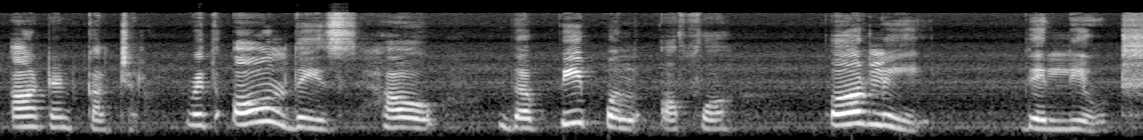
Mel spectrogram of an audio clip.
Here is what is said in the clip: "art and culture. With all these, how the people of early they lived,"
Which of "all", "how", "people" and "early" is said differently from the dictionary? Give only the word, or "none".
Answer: none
